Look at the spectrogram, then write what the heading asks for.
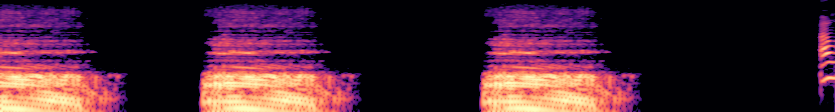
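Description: An alligator gives three deep, rumbling bellows, each over a second long, with pauses between.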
